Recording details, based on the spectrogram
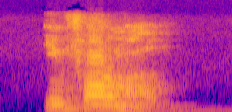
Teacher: the stress is on the second syllable and there's only three syllables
